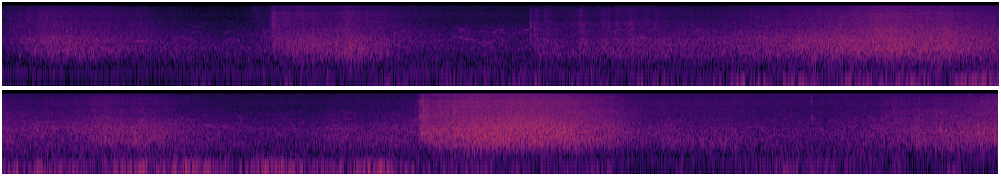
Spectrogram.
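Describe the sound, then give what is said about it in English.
Ocean waves wash onto the shore in slow, repeating surges, each swelling into a broad hiss of surf and receding, with a steady low rumble and light wind underneath and no voices. “And here we feel the ocean's call to listen deeply to the body.”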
